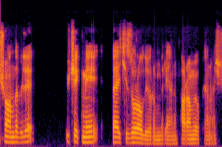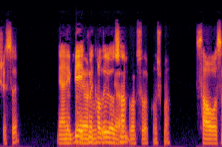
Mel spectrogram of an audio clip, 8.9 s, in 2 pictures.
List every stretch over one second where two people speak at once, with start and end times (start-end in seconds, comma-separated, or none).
5.7-7.0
